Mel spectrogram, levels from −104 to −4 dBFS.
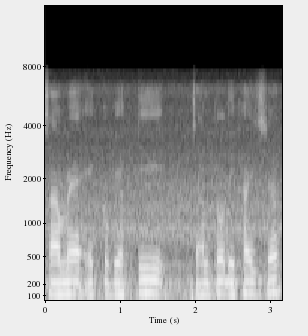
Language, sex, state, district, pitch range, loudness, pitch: Gujarati, male, Gujarat, Valsad, 105-115 Hz, -16 LUFS, 110 Hz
